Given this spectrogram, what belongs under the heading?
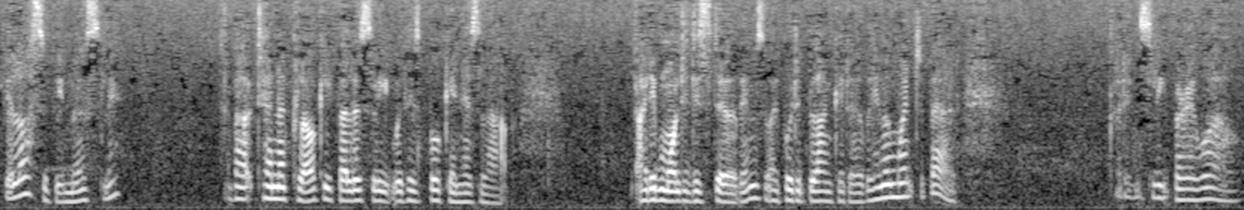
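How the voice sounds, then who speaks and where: In a noisy recording of a 1980s radio drama broadcast, an actress plays a grieving woman who is guarded and bitter, wistful in her recollection yet curt with her questioner. Her voice is low, gravelly and mellow, and she speaks fairly quickly with long pauses.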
